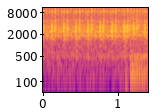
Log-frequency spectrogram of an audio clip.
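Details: Toyota Altis at idle after an AC compressor replacement left the cooling system without coolant, now with bubbles that persist after refill and bleeding: sharp metallic ticking about six per second, in time with the engine; knocking at idle, cause unknown.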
